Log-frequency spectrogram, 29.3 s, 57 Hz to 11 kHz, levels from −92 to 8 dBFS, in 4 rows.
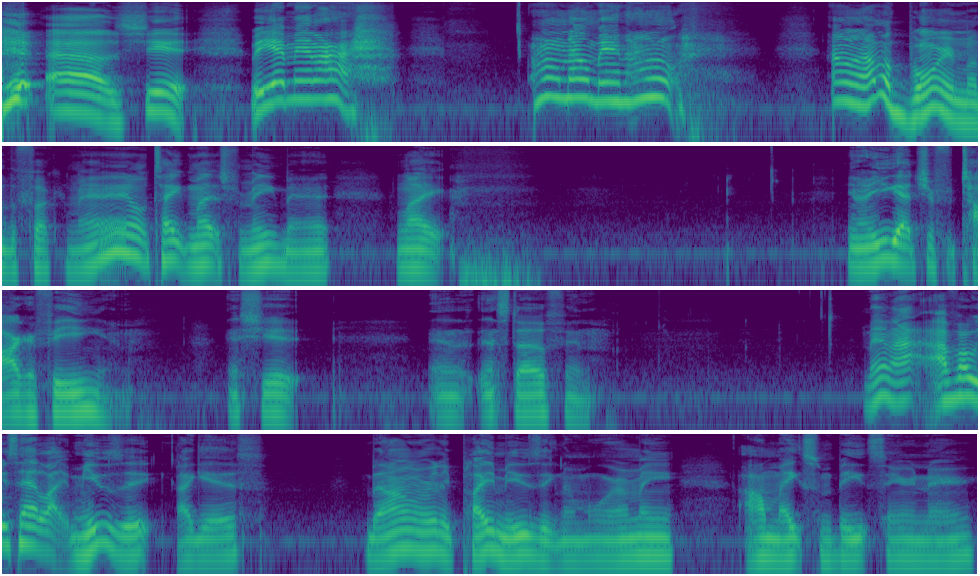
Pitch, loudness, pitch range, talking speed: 115 Hz, -26 LUFS, 105-170 Hz, 135 wpm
